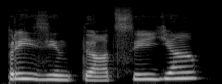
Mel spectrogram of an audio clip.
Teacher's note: we have this я in the end after a vowel, and it should be pronounced with a sound y.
